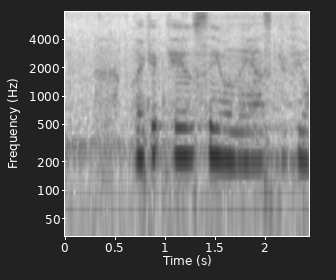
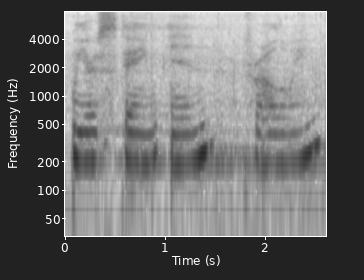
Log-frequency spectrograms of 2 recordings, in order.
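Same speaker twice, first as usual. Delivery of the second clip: usual speaking voice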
